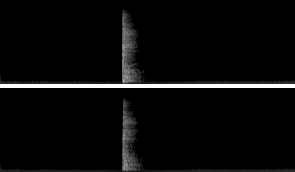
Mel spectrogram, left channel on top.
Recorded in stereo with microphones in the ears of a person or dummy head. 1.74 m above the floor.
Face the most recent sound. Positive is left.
turn(degrees=35)  # may be behind; listen again after turning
